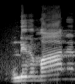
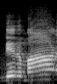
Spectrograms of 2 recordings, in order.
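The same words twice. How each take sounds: First: निर्माण misread as nir-maan, with a plain dental n at the end; wrong pronunciation demo. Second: निर्माण ending in a retroflex ण; correct pronunciation demo. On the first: Teacher showing pupils the error, निर्माण mispronounced with a plain n. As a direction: end निर्माण on an ordinary न sound. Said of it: "निर्माण नहीं है". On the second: Teacher correcting pupils, निर्माण pronounced with retroflex final ण. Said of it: "निर्माण है". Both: Shown as a demonstration.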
